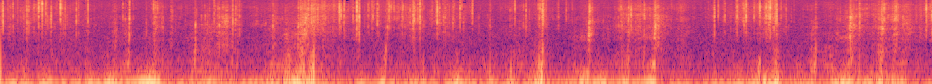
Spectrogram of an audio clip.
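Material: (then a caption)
Foam beads. Both hands pull apart a solid lump of blue polystyrene-bead foam clay (floam) and squeeze it with the fingertips. Dense, crunchy crackling and tearing sounds come in quick bursts over a steady low rumble, with brief bright ticks throughout.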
